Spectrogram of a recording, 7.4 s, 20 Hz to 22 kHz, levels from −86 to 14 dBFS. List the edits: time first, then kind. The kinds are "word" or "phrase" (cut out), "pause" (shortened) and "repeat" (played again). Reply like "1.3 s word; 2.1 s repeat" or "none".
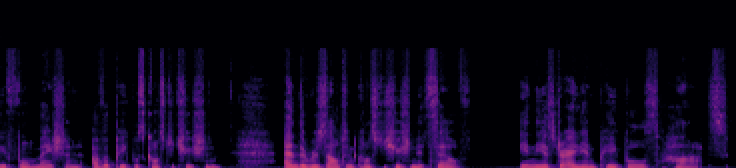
none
